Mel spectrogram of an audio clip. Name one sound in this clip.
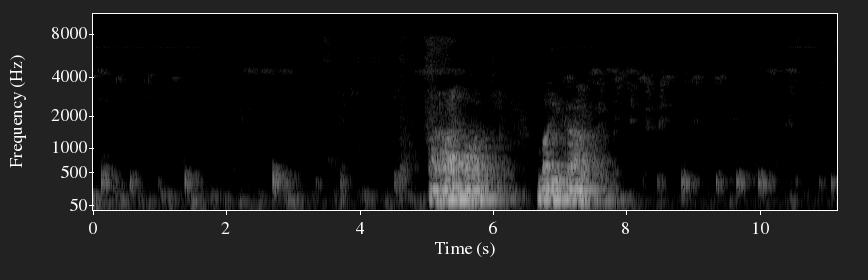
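A man speaks calmly nearby, explaining at times with loud emphasis.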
